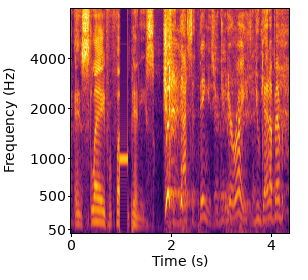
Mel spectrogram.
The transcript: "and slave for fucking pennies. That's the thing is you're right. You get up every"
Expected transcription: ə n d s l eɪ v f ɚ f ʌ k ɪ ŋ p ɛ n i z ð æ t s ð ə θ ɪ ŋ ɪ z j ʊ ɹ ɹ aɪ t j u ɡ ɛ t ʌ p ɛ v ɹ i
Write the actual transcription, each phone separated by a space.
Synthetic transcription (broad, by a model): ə n s l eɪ f ɚ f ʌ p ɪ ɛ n i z ð æ t s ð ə θ ɪ ŋ ɪ z j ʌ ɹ ɹ aɪ t j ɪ ɡ ɛ t ʌ p ɛ v ɹ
